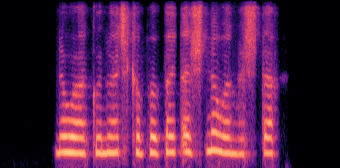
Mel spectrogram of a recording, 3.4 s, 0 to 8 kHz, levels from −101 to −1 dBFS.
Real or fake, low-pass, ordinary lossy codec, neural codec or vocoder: fake; 7.2 kHz; Opus, 16 kbps; codec, 16 kHz, 0.8 kbps, ZipCodec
